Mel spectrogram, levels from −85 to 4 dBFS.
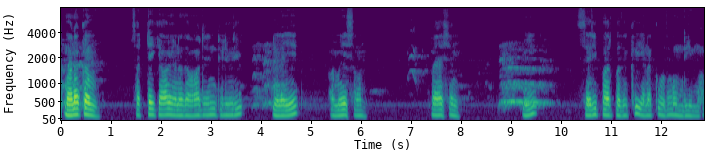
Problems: background sounds at intervals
